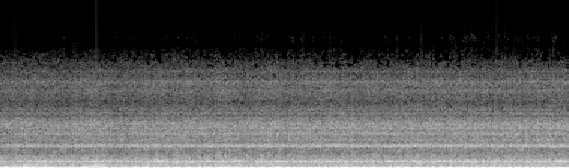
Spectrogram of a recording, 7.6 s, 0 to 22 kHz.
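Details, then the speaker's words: 1990 Jeep Comanche 4.0 inline-six after cylinder head swap, first start: steady, even low rumble with no knocks, ticks or misses; healthy idle. "It's running good. I'm going to keep running it."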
